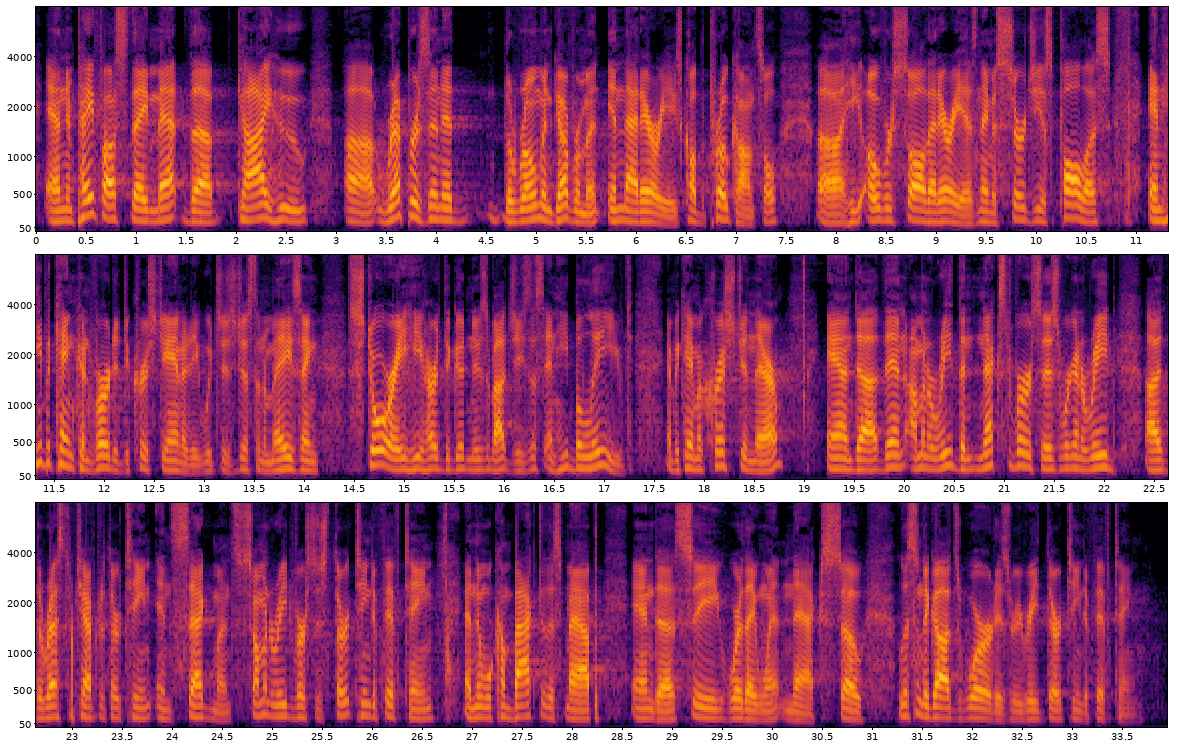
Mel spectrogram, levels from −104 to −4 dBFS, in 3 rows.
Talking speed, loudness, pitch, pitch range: 200 wpm, -25 LUFS, 145 Hz, 130-160 Hz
